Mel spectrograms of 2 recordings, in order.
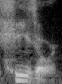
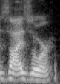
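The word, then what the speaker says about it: Xizor: The name of the character is Shizor. Is that how it's pronounced? Yeah. Who knew? With an X. Yeah. Yeah. I always as a kid I always just pronounced it Zizor because So did I.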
